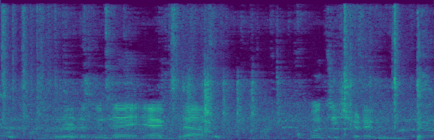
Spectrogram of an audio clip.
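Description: Imported pigeons coo softly and steadily at a bird market, their low murmuring calls overlapping close by while people talk throughout.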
